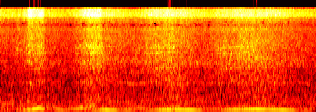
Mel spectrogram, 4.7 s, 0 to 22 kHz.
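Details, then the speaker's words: Nissan Vanette after a fix for low power and throttle delay: engine now pulls strongly at 1,500–1,800 rpm, climbing and easing back with a clean, even drone and no hesitation, misses or knocks. Normal revving with no smoke. "Okay, wala lang usok, panalo na araw guys."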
